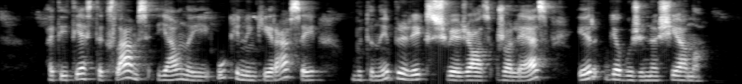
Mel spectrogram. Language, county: Lithuanian, Vilnius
